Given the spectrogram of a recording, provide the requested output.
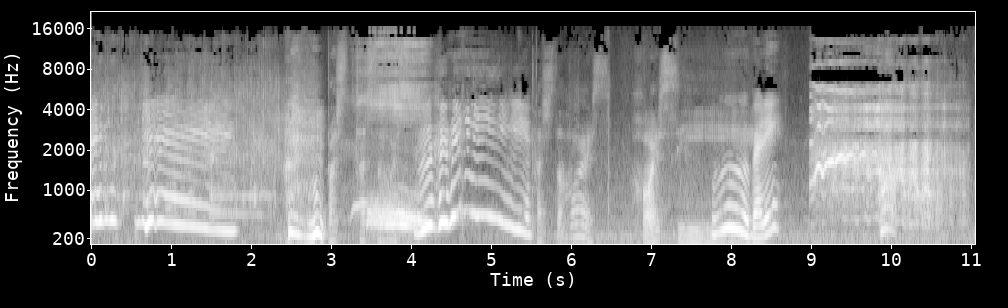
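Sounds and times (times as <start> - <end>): toy horse neigh: 9.0 - 11.0.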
